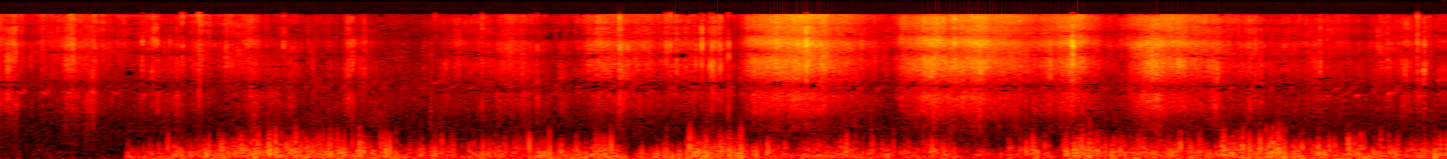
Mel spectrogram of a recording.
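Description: Wind buffets the microphone outdoors with a deep, steady rumble.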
